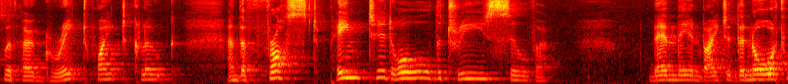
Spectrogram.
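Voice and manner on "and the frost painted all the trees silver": plain reading voice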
